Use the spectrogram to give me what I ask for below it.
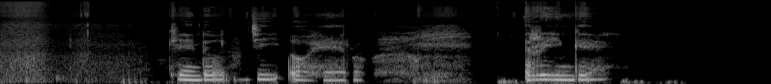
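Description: Throughout, the speech sounds rough and grainy, with noise-like texture reaching up to 20.2 kHz. This fits Opus compression in music mode, likely at around 24 kbps.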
